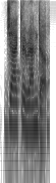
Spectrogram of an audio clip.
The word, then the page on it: jacaranda: Indian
